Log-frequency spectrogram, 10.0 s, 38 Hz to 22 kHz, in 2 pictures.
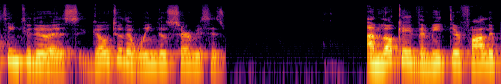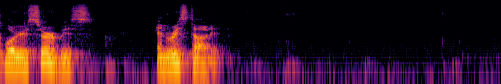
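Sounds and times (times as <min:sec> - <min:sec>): faint mouse click: 0:09.4 - 0:09.8.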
